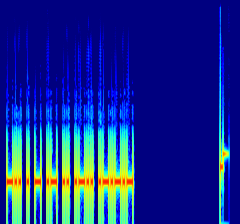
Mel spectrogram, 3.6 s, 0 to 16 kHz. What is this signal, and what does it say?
Morse code, heard as a keyed tone, about 40 wpm, 700 Hz. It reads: DETAIL.
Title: Sentences from Top 1500 Words 40wpm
